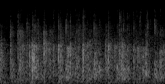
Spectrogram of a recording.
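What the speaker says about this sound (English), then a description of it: "Clap if you're interested." An audience claps at a live talk, a quick patter of scattered hands at moderate distance, brief and fairly soft with no voices over it.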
